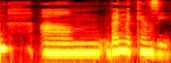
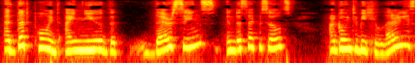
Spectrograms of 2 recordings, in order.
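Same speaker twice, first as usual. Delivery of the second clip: ordinary talk, nothing marked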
